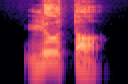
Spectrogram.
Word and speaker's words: luto: Magluto is spelled as M-A-G-L-U-T-O. It comes from the root word luto.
